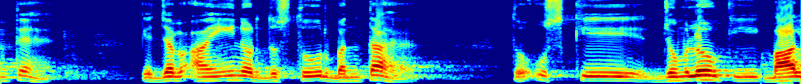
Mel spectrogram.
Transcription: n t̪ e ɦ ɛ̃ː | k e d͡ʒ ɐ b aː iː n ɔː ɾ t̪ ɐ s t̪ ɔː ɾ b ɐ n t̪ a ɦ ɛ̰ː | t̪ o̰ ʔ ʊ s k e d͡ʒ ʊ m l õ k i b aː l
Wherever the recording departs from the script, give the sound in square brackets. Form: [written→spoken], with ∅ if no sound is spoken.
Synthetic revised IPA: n t̪ e ɦ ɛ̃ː | k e d͡ʒ ɐ b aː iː n ɔː ɾ [t̪→d̪] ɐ s t̪ [ɔː→uː] ɾ b ɐ n t̪ a ɦ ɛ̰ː | t̪ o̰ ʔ ʊ s k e d͡ʒ ʊ m l õ k i b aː l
